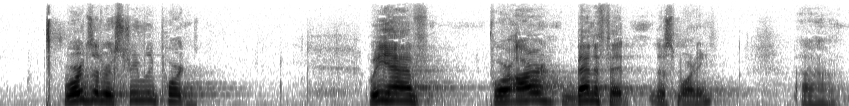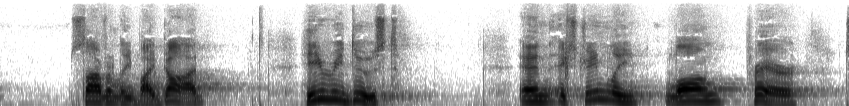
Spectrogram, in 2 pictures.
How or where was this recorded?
large echoing room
